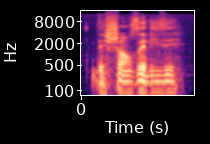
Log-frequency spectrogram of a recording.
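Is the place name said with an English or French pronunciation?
French. The name is said with a French-style pronunciation. The speaker calls it right. "we say"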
